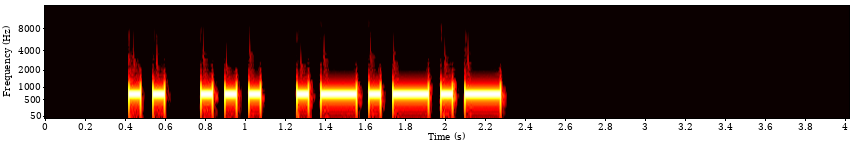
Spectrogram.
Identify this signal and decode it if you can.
Morse code, heard as a keyed tone, about 20 wpm, 700 Hz. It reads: IS.
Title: 2x Word-Spacing - Sentences from Top 100 Words - 20wpm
